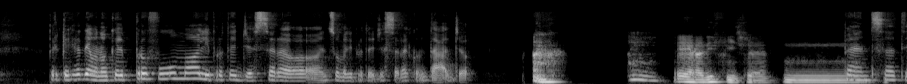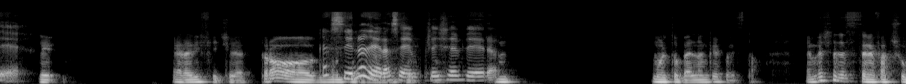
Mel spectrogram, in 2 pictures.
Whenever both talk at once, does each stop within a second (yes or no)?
no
